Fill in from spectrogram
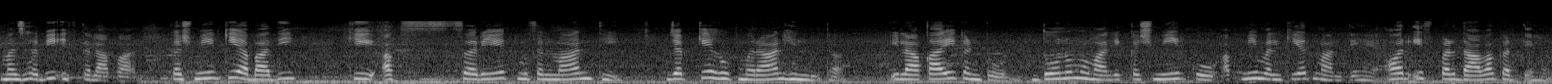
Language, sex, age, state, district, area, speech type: Urdu, female, 18-30, Delhi, East Delhi, urban, spontaneous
